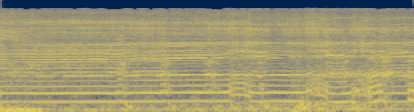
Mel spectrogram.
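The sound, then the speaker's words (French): A motor scooter engine as its rider sets off in a hurry. A loud, buzzing harmonic drone holds steady at first, then wavers up and down in pitch as the engine revs, with no talk over it. “Oui, mais je prends mon scooter immédiatement. Oui, j'arrive.”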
